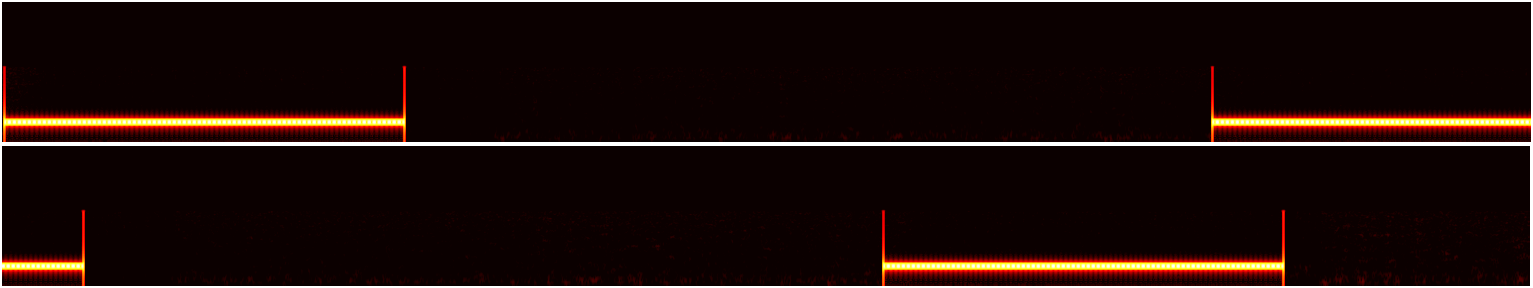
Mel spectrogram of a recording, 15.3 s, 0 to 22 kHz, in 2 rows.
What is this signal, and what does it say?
Ringback tone (North America), 440 + 480 Hz.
